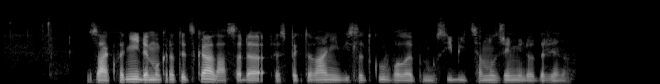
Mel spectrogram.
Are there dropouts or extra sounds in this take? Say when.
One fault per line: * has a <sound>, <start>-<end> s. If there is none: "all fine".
all fine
